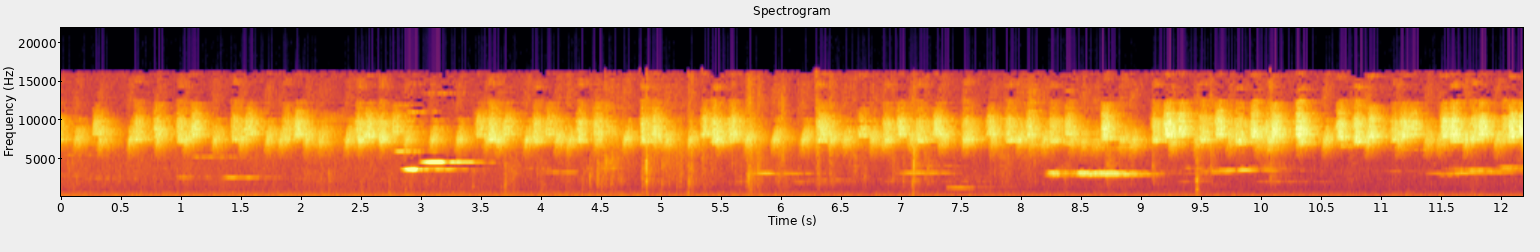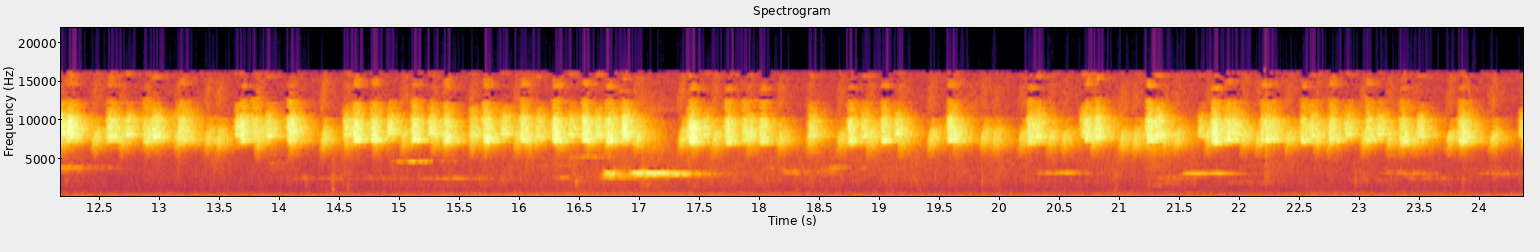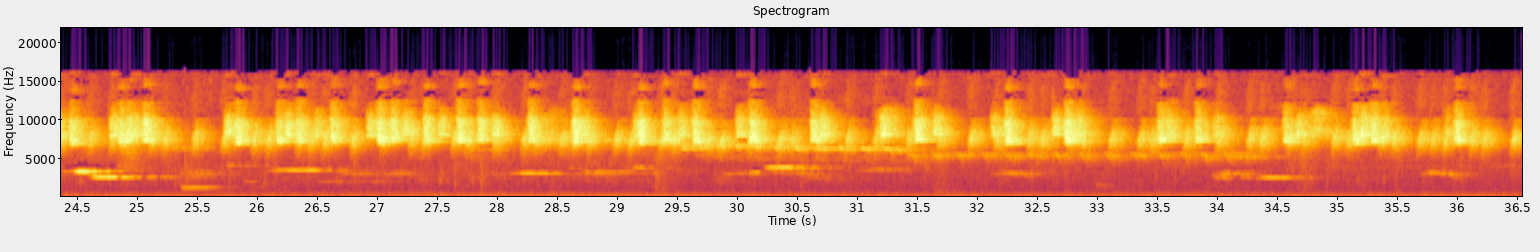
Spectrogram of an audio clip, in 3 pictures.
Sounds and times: wind 0:00.0 - 0:36.5
birds 0:00.1 - 0:36.5

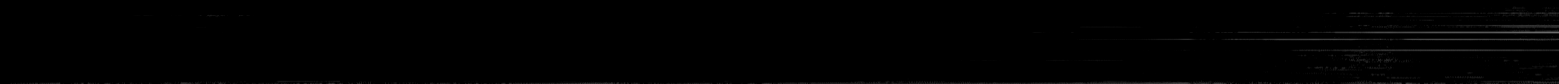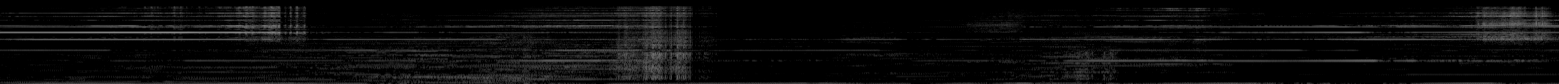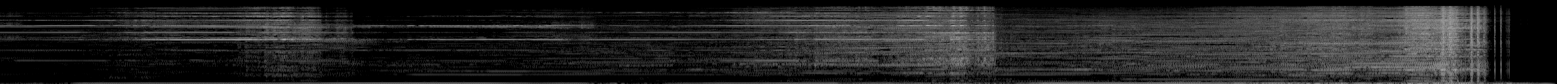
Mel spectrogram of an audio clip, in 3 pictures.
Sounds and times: long glass break in reverse 0:44.6 - 0:46.4

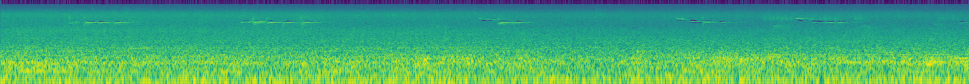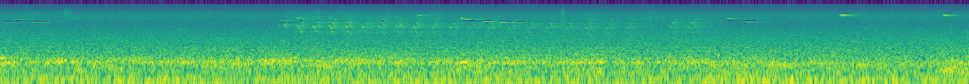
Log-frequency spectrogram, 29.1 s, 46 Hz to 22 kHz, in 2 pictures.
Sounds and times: moderate to strong wind in the trees 0:00.0 - 0:29.0
small birds shirping from time to time 0:18.6 - 0:26.2

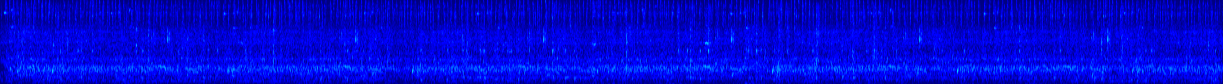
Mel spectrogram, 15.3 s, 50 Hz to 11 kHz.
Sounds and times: motors 0:00.0 - 0:15.2

